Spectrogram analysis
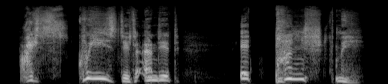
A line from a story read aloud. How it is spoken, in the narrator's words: she gasped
